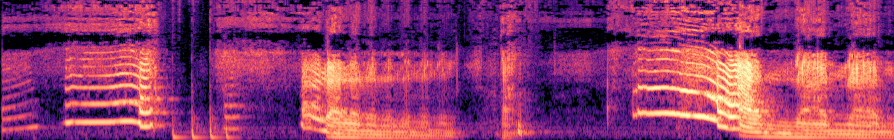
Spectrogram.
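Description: A Siberian Husky gives drawn-out, yodelling howls that bend up and down in pitch, in three bursts.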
